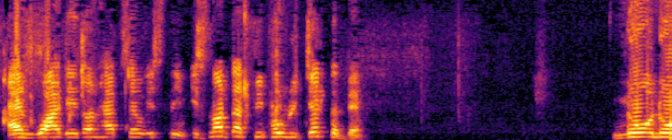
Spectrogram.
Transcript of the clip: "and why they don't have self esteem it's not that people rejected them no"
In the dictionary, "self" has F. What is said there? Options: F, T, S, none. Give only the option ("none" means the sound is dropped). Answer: none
